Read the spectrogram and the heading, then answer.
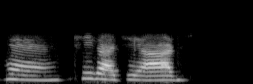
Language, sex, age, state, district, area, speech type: Bengali, female, 30-45, West Bengal, Darjeeling, rural, conversation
